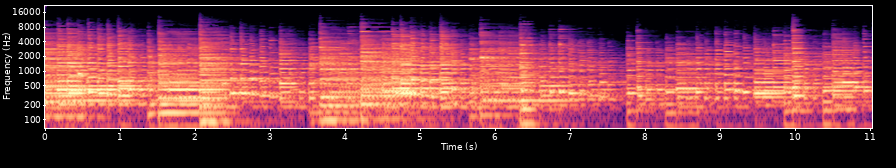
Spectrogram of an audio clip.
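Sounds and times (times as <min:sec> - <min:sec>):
solo grand piano chords: 0:00.0 - 0:11.0.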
